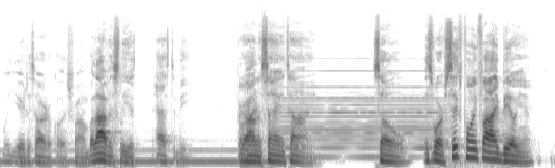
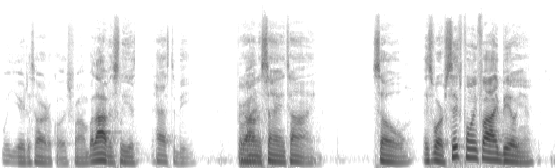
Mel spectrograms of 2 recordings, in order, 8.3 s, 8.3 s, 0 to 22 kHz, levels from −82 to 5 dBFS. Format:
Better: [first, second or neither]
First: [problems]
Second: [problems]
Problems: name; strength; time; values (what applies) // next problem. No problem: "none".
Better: second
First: background music; noticeable; until 6.5 s; 20 dB below the speech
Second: none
